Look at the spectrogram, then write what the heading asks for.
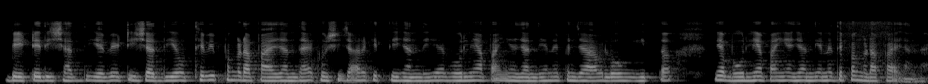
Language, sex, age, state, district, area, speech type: Punjabi, female, 60+, Punjab, Barnala, rural, spontaneous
